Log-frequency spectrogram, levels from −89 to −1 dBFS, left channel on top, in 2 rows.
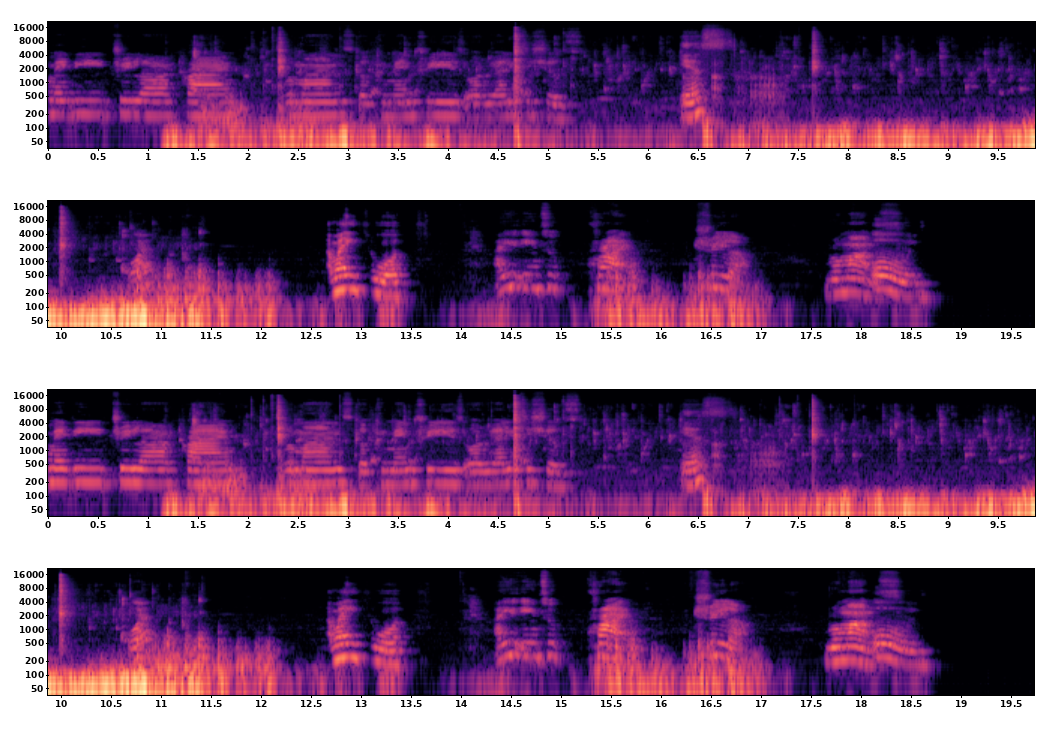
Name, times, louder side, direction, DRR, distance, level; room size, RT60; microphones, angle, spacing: voice 1, 0.0-5.3 10.5-12.1 14.1-15.0 15.3-17.0 17.6-18.2, right 3 dB, 70° right, 0.7 m, -35 dB
sound 1, 1.1-6.0 6.2-11.4, equal, 85° right, 1.3 m, -26 dB
sound 2, 1.5-11.4, right 5 dB, 40° right, 0.4 m, -43 dB
voice 2, 6.3-6.7 7.0-7.3 12.7-13.4 18.1-18.6, left 2 dB, 30° left, 0.4 m, -33 dB
2.4 x 2.3 x 2.5 m
head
